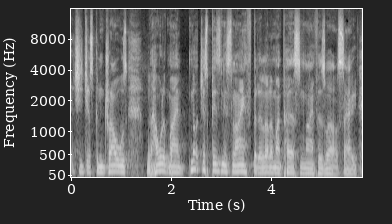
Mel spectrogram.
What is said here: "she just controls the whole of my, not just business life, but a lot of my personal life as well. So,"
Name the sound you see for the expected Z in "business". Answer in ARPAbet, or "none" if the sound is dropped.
Z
